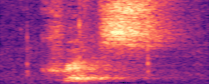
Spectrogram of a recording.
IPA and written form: kres (cress)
